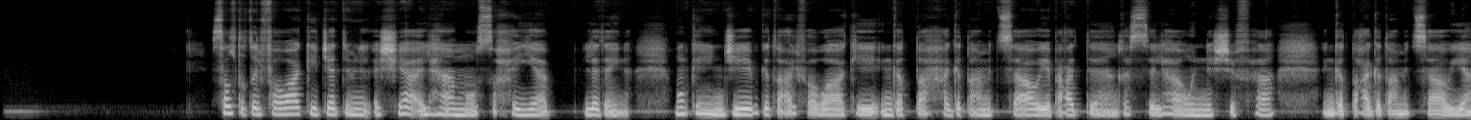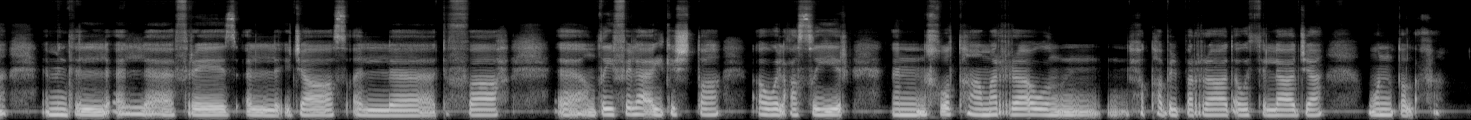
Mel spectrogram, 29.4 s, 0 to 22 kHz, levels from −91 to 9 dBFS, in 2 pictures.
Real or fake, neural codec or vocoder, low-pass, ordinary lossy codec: real; none; none; none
